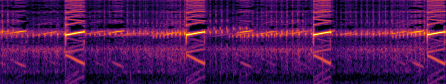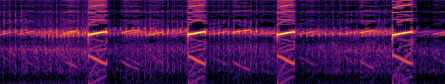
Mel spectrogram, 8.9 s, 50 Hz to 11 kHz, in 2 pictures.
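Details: In a flooded farm field in February, with temperatures in the low 40s °F, a spring peeper gives loud, clear peeps, each a short rising whistle, about once a second.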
